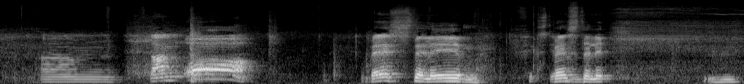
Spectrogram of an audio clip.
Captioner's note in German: seufzt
